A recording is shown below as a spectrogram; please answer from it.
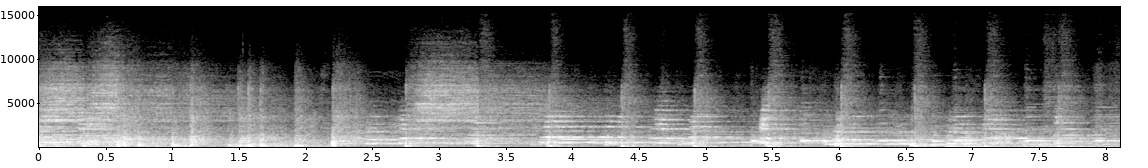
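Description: A steel band playing an upbeat tune: many steel pans struck in a fast, steady rhythm, with ringing melody notes over deep bass-pan notes.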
